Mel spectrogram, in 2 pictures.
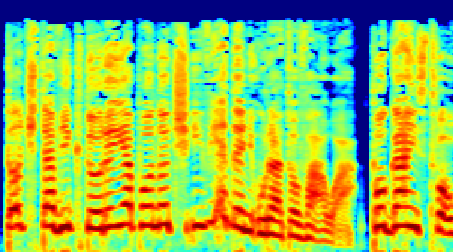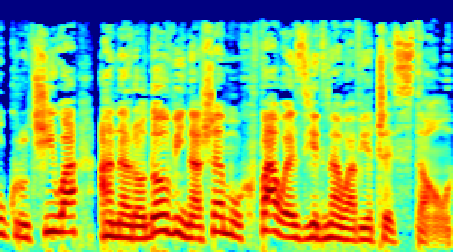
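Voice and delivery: high, loud proud proclamation, settling toward the end; lively, stirred-up exclaiming; suddenly animated. A narrator's reading. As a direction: come alive while praising a victory. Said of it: "ożywił się niespodziewanie".

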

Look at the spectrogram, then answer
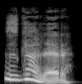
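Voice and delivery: high, exclaimed retort; exasperated answer. A narrator's reading. Sister answers the boy's question, exasperated answer. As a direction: throw the answer out on a high pitch.

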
